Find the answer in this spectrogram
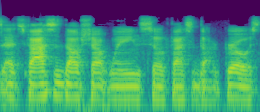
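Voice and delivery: normal talking voice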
